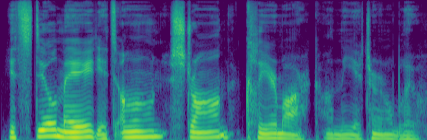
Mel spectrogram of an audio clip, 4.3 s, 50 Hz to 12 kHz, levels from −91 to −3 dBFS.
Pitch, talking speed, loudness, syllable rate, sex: 110 Hz, 170 wpm, -19 LUFS, 3.5 syllables/s, male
